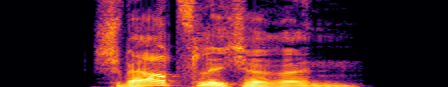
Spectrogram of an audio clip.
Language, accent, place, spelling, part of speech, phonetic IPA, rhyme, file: German, Germany, Berlin, schwärzlicheren, adjective, [ˈʃvɛʁt͡slɪçəʁən], -ɛʁt͡slɪçəʁən, De-schwärzlicheren.ogg
- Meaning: inflection of schwärzlich: 1. strong genitive masculine/neuter singular comparative degree 2. weak/mixed genitive/dative all-gender singular comparative degree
